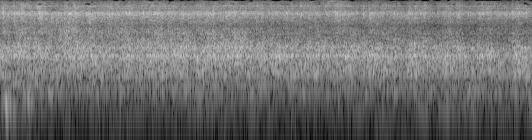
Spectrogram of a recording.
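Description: Steady, even hissing noise with no rhythm or pitch, holding the same level throughout.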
